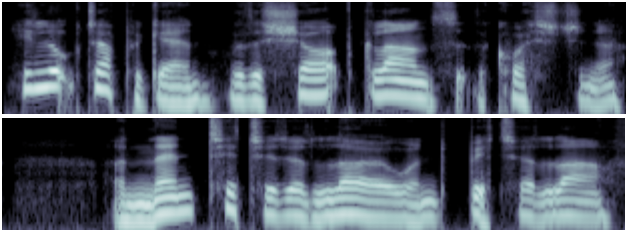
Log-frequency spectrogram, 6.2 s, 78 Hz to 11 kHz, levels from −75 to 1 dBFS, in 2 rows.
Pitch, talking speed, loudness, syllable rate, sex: 155 Hz, 185 wpm, -18 LUFS, 4.9 syllables/s, female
